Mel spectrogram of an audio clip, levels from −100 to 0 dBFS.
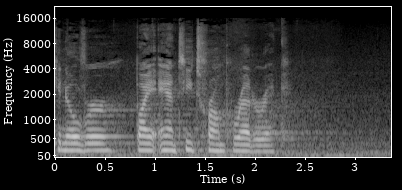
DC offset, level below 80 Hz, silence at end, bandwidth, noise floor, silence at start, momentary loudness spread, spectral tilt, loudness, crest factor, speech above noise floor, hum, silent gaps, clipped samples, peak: under 0.1%; -52 dBFS; 0.05 s; 14.5 kHz; -49 dBFS; 0 s; 23 LU; -5.5 dB/octave; -29 LUFS; 16 dB; 20 dB; none; none; under 0.1%; -14 dBFS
